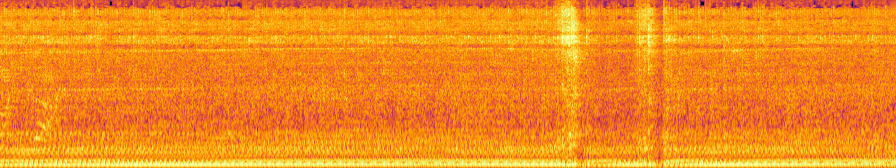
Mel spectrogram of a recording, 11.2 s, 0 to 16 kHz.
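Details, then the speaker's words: Grandpa's Harley-Davidson, off the road over 15 years, first start after adding about half a gallon: steady deep lumpy V-twin beat at fast idle, even and strong with no knocks or misses, though it is leaking oil under pressure. "Still got plenty of oil in it, but I was hoping it would stop. It sounds good, though. I'll give it that."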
